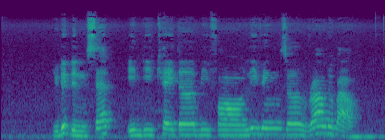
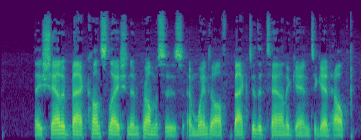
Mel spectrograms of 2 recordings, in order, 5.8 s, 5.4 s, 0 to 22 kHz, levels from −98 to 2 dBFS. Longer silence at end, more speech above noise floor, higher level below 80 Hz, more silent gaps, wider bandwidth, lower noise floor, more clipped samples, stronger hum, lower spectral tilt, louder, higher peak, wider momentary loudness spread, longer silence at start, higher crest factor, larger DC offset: second, 0 s vs 0.15 s; second, 28 dB vs 49 dB; second, -68 dBFS vs -60 dBFS; neither; about the same, 15.5 kHz vs 15.5 kHz; second, -62 dBFS vs -69 dBFS; neither; neither; about the same, -4.5 dB/octave vs -3.5 dB/octave; second, -35 LUFS vs -20 LUFS; second, -18 dBFS vs 0 dBFS; about the same, 8 LU vs 7 LU; second, 0.15 s vs 0.55 s; about the same, 18 dB vs 20 dB; neither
